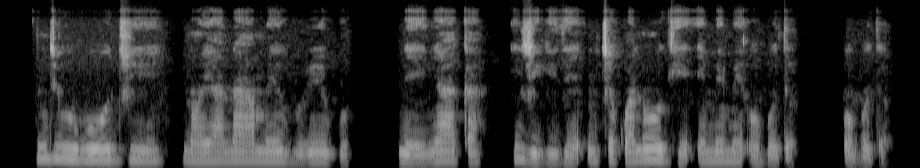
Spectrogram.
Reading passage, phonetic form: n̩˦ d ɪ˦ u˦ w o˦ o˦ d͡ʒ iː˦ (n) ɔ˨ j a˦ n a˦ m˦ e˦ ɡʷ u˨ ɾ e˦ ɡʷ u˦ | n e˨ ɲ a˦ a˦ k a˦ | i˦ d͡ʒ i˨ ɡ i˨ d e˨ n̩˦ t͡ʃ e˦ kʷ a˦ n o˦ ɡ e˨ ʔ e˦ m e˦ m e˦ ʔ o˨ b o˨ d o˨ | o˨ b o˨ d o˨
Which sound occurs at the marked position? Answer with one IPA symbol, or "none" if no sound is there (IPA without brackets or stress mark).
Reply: n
